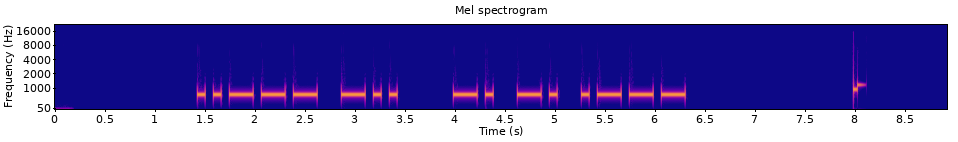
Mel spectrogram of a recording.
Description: Morse code, heard as a keyed tone, about 15 wpm, 700 Hz. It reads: 2D NNJ
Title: Field Day Exchanges - 15wpm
